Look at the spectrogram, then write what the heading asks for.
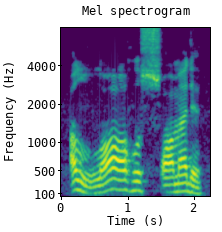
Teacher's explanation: یہاں پر اگین دال کو ساکن کر دیں گے اور آخر میں قلقلہ کریں گے، آواز لوٹتی ہوئی نکلے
